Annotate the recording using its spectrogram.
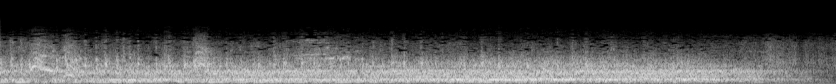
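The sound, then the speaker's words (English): A heavy, continuous roaring rumble of an avalanche thundering down a mountain toward a narrow trail, holding loud and steady with a dense low churn before easing off in the final second. “The mountain is moving, coming down on us. It's an avalanche, and we're right in its path.”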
